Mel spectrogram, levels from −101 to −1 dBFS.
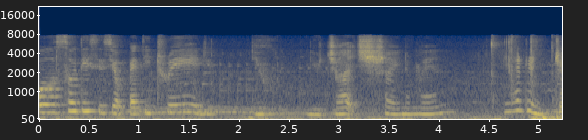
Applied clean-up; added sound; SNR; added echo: none; Marimba, xylophone; 16 dB; none.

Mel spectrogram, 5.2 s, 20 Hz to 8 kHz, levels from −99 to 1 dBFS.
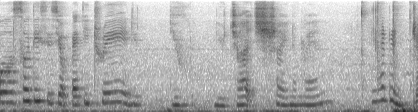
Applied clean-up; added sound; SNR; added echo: none; none; none; none.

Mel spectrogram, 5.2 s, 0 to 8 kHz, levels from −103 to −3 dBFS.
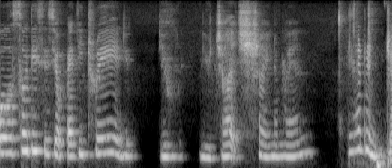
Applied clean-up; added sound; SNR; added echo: neural mask model Resemble Enhance denoiser.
